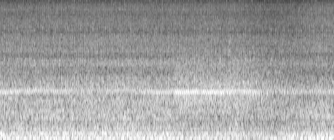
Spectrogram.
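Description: Engine idles with the AC compressor and blower humming evenly, a faint steady tone on top, no cycling or noises; system running properly.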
